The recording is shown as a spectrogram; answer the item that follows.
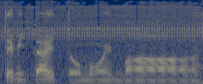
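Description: A man's voice speaks briefly, then holds a steady, level hummed vowel for just over a second before it cuts off. Under it is the steady hiss of the space station cabin's ventilation.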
